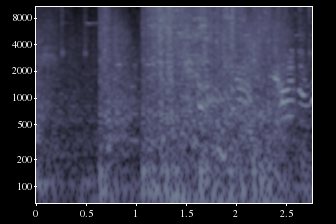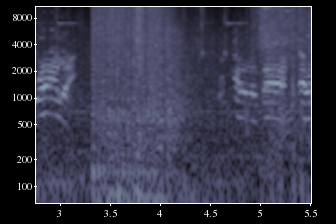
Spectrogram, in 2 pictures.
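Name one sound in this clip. Two pistols fire rapid shots.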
